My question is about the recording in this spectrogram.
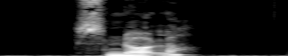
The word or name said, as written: snolder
